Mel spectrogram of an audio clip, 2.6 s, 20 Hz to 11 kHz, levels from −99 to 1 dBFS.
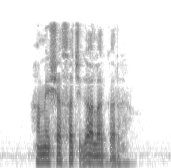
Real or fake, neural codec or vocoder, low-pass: real; none; 7.2 kHz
